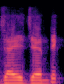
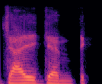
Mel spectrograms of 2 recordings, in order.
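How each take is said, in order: First: The first g is a hard g sound. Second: The first g is a j sound. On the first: The speaker calls it wrong. "bukan gigantic" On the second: The speaker calls it right. "yang G yang satu dibaca J, yang satu tetap dibaca G"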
